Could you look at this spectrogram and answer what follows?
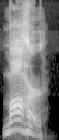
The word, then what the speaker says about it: Maher: Maher. That's how you say his name.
